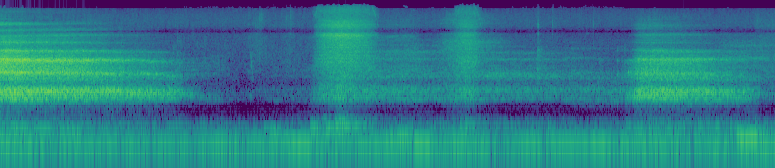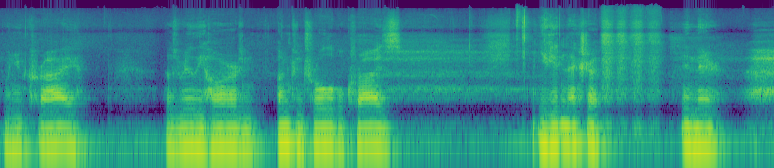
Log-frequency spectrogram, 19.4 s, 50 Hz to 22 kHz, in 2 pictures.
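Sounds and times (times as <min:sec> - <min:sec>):
deep breaths drawn in through the nose during a guided breathing meditation: 0:00.0 - 0:02.7, 0:03.9 - 0:09.8, 0:14.7 - 0:16.3, 0:18.8 - 0:19.3
speech: 0:10.2 - 0:10.8, 0:11.8 - 0:14.8, 0:16.4 - 0:17.6, 0:18.2 - 0:18.8.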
